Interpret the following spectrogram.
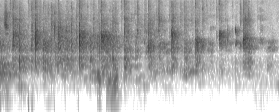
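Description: Audience applauding, the clapping thinning out and dying away toward the end.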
